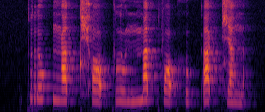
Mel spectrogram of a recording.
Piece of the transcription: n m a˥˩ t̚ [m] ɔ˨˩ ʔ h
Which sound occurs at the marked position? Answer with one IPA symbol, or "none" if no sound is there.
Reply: f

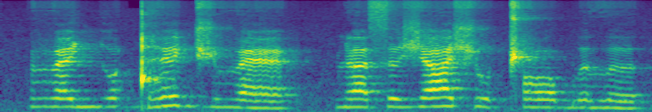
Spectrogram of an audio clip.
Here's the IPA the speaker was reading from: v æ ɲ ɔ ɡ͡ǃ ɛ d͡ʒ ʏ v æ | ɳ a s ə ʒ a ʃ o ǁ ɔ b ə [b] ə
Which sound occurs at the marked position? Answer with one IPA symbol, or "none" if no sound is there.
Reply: ð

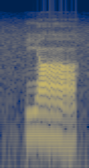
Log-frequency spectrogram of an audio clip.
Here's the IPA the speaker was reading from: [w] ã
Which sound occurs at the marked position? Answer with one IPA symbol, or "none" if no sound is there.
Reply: j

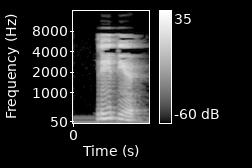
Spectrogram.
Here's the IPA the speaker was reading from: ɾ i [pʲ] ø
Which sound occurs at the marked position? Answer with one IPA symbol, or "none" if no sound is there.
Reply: pʲ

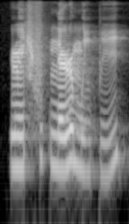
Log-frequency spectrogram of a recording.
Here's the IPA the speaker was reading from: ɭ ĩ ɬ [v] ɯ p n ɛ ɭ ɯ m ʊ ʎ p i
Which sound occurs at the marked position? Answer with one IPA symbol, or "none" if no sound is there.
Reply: f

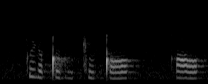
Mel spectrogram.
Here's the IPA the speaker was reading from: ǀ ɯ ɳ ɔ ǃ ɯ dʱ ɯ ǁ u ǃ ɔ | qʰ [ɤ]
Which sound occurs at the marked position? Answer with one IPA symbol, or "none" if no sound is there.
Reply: ɔ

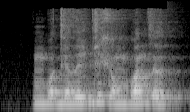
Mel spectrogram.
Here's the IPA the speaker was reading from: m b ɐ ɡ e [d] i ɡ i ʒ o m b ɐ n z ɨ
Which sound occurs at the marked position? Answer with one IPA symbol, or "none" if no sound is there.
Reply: ð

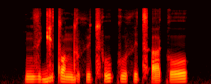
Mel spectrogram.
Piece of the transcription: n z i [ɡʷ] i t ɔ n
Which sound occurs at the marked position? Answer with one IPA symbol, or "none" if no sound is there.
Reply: ɡ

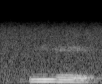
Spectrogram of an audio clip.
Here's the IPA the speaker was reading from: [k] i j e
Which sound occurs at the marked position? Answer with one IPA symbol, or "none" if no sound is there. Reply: ʔ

